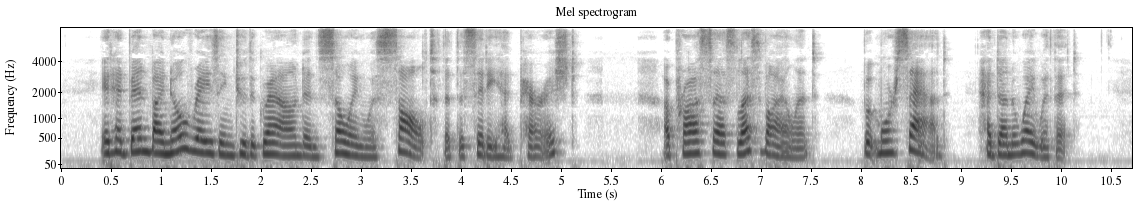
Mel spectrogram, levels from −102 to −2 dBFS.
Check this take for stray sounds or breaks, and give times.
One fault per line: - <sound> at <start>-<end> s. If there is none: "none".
none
